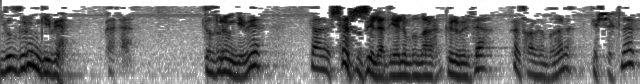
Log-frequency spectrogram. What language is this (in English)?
Turkish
